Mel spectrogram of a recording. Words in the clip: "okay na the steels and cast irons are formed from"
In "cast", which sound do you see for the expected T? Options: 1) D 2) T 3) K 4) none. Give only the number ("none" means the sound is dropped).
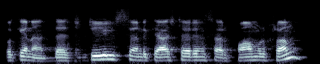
2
